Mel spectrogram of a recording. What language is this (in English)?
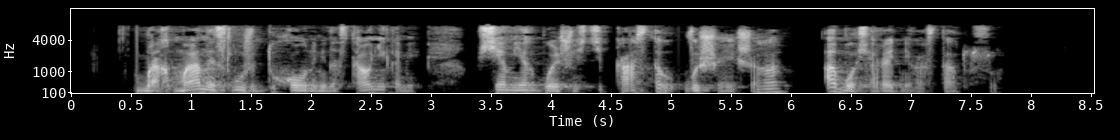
Belarusian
